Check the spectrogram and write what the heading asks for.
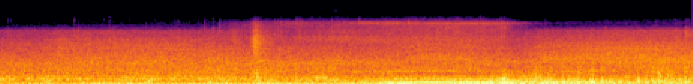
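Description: Vehicle driving along a city street: steady road noise with wind rumbling on the microphone, the low rumble growing stronger about five seconds in.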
